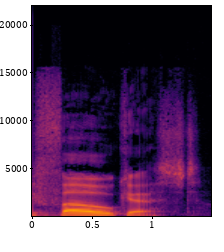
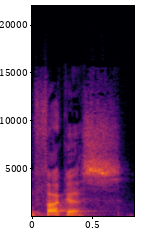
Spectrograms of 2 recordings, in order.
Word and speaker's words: focus: Stay focused. Now, with the word focus, if you don't pronounce it clearly in the O sound, it's going to sound like you're saying fuckus.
